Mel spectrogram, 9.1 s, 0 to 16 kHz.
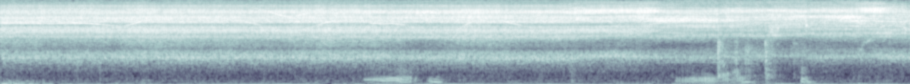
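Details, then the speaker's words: Steady high-pitched whine of a dental drill with coarse diamond bur roughening gumline abfraction lesions (class 5, no decay, grinding history) on crowned teeth 4 and 5 before glass ionomer fillings; low talk nearby; dental drill. "There's not really decay here, but I am going to create a little bit of micro mechanical retention. with the coarse diamond. Freshen up the dent just a little bit."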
